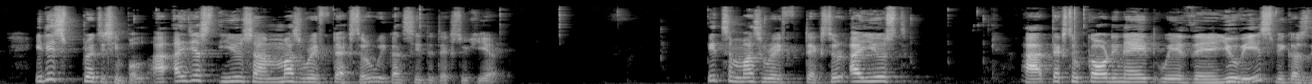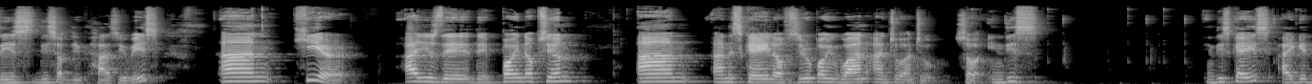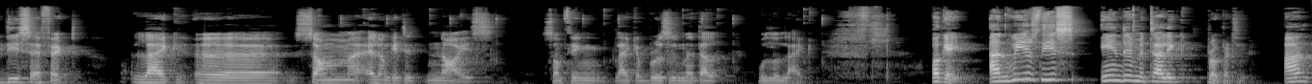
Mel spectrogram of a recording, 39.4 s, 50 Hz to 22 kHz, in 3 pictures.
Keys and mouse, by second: 4.0 click, 5.1 click, 10.8 click, 15.7 click, 36.4 click.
